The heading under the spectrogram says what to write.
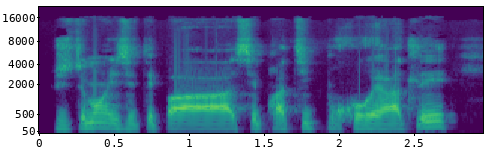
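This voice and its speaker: A man with a dark, mellow tone and fairly even intonation talks at a moderate pace in a dry, close recording with no echo. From western France, Angers. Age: 30s. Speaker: harness racing jockey and trainer. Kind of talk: interview. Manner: halting, many fillers and repetitions.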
